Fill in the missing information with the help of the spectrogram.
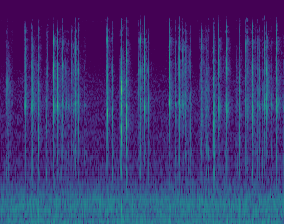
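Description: Fingertips of both hands type continuously on a tenkeyless mechanical keyboard with plastic keycaps. The result is a steady run of short, bright, clacky keystrokes with almost no ring after each one. A faint, constant low noise sits underneath.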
